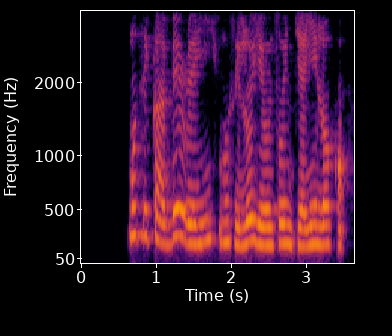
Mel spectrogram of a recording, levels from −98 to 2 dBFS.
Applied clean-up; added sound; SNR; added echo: neural mask model Resemble Enhance denoiser.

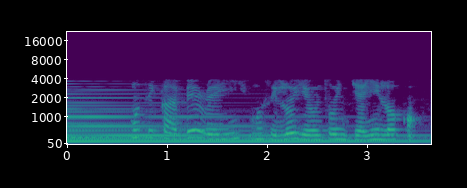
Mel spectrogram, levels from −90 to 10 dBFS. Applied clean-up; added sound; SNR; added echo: none; Electric guitar / Strum; 1 dB; none.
